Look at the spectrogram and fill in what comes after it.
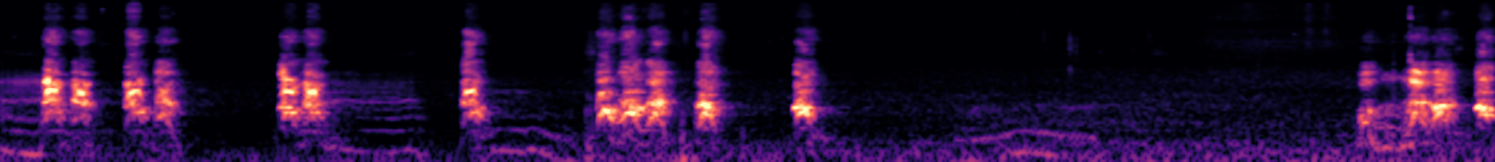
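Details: Jindo dogs out on a walk, barking in sharp bursts of two or three barks, with gaps between clusters and a quieter stretch before a final run of barks.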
